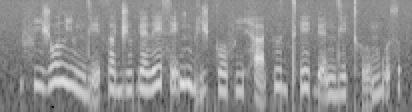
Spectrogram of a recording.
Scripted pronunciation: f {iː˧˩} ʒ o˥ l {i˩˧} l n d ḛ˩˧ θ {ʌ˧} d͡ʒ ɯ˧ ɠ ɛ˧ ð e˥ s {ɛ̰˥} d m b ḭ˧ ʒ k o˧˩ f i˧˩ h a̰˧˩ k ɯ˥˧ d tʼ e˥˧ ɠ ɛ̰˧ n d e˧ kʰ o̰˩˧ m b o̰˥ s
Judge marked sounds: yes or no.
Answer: no, no, yes, no

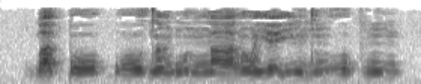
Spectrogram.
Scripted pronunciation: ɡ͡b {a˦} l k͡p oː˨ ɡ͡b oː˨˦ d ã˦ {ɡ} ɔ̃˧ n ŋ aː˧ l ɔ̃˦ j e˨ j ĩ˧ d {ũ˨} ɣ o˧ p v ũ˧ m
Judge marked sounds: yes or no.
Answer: yes, yes, yes

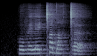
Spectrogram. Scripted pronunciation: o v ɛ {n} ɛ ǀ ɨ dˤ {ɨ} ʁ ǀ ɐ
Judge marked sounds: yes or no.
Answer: no, yes

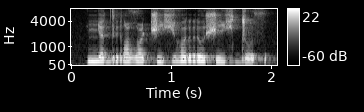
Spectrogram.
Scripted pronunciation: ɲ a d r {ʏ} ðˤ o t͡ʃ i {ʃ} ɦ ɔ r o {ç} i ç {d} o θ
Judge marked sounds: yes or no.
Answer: no, no, no, yes

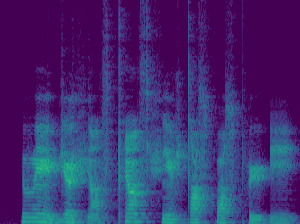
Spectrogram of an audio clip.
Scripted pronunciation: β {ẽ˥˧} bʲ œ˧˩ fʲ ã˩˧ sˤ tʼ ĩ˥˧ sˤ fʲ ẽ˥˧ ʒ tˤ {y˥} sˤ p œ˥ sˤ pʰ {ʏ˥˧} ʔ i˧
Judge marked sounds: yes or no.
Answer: no, no, no

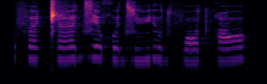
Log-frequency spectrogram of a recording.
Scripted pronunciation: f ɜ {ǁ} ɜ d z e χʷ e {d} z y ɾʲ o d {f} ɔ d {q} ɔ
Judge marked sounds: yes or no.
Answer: yes, yes, yes, yes

